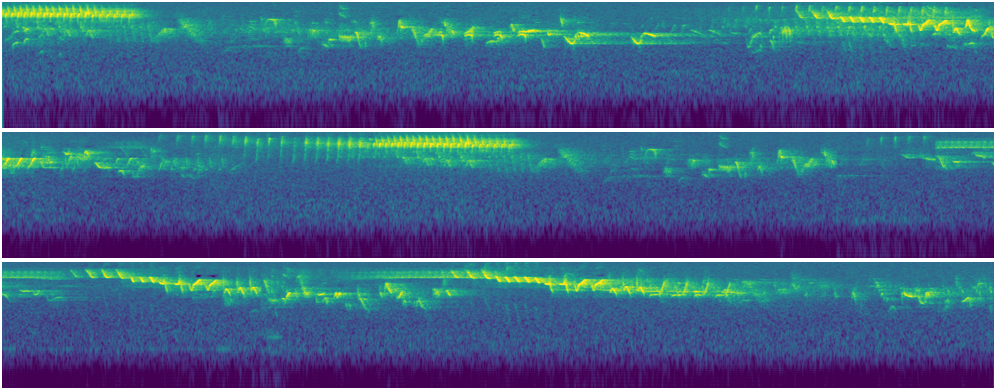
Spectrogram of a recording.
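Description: Songbirds singing: bursts of high chirps and fast trills every few seconds, some runs sliding down in pitch.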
